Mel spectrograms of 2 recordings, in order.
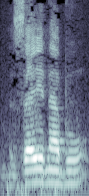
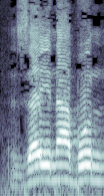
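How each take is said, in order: First: The name ends on a vowel without n. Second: The name ends with an added n sound. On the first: The speaker calls it right. "Yang benar? Zainabu" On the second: The speaker calls it wrong. "Zainabun, salah"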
